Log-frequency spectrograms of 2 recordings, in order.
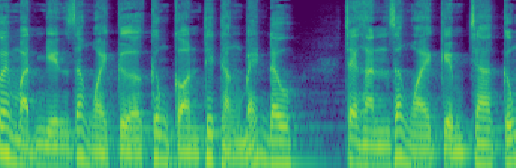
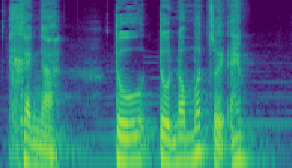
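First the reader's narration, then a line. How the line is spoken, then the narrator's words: Tearful, trembling lips. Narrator (Vietnamese): Anh Thắng mếu máo nói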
